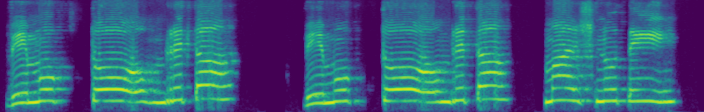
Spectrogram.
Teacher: थोड़ा तो को लंबा खींचना है क्योंकि अवग्रह है।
